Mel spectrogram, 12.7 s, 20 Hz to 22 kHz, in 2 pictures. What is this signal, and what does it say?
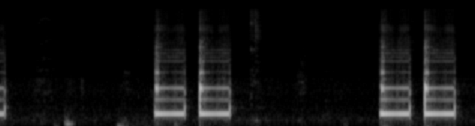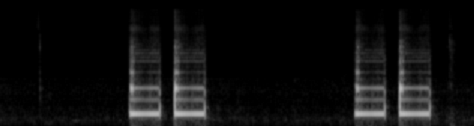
Ringback tone (UK), 400 + 450 Hz.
